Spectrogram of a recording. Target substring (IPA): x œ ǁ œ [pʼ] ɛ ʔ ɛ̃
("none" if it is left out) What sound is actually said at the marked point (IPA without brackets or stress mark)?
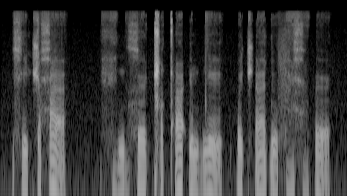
qʼ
